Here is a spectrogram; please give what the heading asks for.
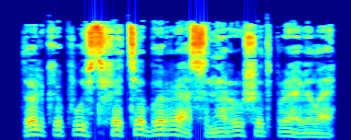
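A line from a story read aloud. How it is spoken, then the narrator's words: Muttering. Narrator (Russian): пробормотал он Уиллу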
